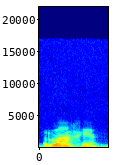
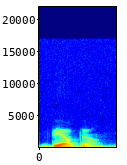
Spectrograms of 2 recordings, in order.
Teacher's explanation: The Yiddish language has a palatalized R, the only R found in the dialects of my two speakers. Some minimal pairs will serve as examples of this palatalized phenomena.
